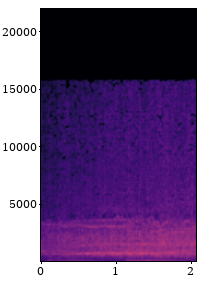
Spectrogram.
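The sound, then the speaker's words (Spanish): An audience applauds steadily to welcome a guest on a live broadcast, a dense, continuous patter of clapping hands that holds at an even loudness for the whole stretch, with no voices breaking through. “Excelente, estamos en vivo y recibimos con los aplausos al señor.”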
